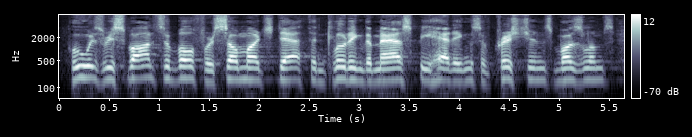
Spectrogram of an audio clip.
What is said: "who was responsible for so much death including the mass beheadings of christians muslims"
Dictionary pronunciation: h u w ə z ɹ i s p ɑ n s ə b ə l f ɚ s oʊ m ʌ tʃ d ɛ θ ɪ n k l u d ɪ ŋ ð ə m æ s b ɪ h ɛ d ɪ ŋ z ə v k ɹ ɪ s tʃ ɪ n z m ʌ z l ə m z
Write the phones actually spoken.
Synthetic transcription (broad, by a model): h u w ə z ɹ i s p ɑ n s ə b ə l f ɚ s oʊ m ʌ tʃ d ɛ θ ɪ n k l u d ɪ ŋ ð ə m æ s b ɪ h ɛ d ɪ ŋ z ə v k ɹ ɪ s tʃ ɪ n z m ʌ z l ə m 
